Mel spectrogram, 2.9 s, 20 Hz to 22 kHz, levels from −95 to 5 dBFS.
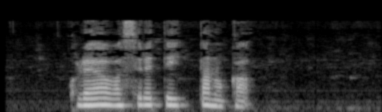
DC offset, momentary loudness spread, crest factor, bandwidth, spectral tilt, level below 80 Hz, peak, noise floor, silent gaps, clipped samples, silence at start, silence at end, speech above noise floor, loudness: under 0.1%; 13 LU; 16 dB; 11.5 kHz; -5 dB/octave; -64 dBFS; -10 dBFS; -64 dBFS; none; under 0.1%; 0.5 s; 1 s; 41 dB; -24 LUFS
